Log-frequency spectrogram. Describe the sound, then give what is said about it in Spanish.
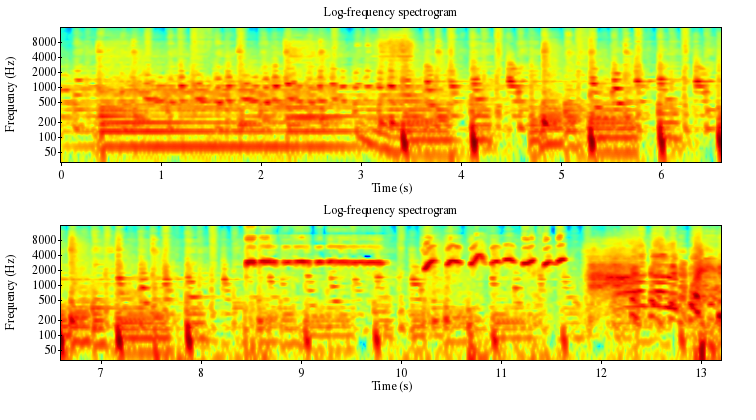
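After a busy stretch of music, loud, piercing human whistling cuts in: a long steady shrill note, then a few warbling, sliding whistles. “Yo no sabía que chiflas muy fuerte.”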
